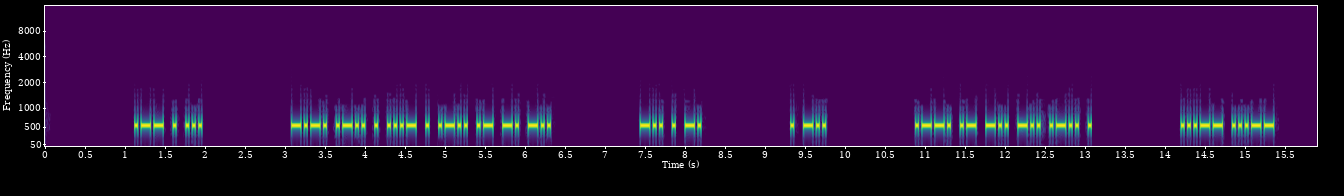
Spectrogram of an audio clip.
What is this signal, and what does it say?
Morse code, heard as a keyed tone, about 30 wpm, 550 Hz. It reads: WES CLEVELAND DEN ED PADDLE 33
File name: Ultimate Word List / 30WPM Ultimate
